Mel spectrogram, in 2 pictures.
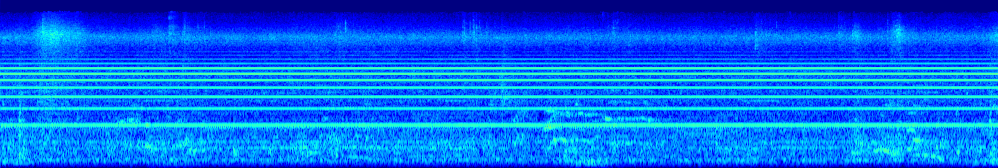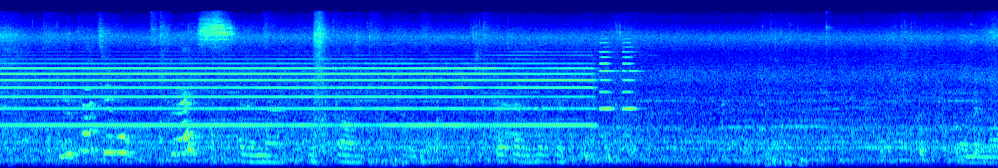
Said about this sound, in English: All that noise, that's someone's alarm going off.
